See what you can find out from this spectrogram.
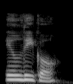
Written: illegal

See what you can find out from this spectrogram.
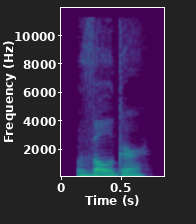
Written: vulgar

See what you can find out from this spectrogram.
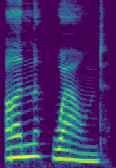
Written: unwound

